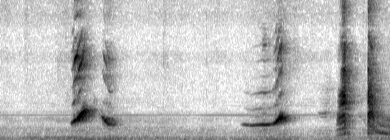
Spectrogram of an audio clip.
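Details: Caged male Alexandrine parakeet whistling: a sharp rising-falling note, a pause, a long upslurred whistle, then two harsh rasping squawks, over a steady low room hum.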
